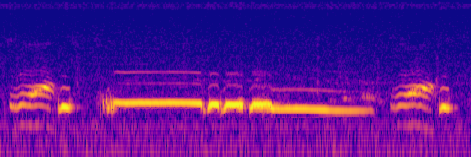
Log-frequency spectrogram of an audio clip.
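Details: Puter pelung dove singing actively with its long-voiced coo: a brief warbled opening, then a steady, level hum held for about four seconds, slowly falling at the end before a short wavering phrase returns.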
